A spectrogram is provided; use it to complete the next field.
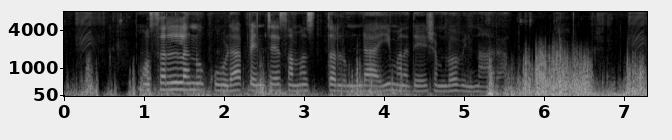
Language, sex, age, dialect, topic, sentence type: Telugu, female, 31-35, Southern, agriculture, statement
